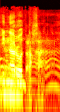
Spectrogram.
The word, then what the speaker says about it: Inarotaka: Wow, Inarotaka. – Diba? Did I say that right? Yeah. – Yes!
